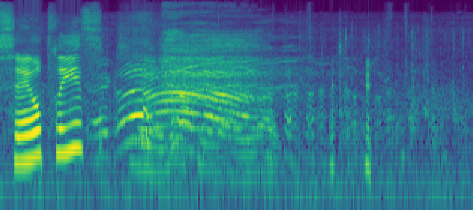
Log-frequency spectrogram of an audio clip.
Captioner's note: crowd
